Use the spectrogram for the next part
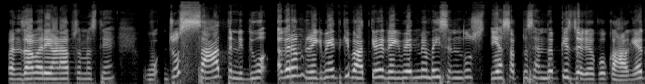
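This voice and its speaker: A woman's voice: high voice, sharp tone, clean tone, no echo. A woman teaching a Hindi exam-prep lecture, asking questions and answering them herself, and dictating note points.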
